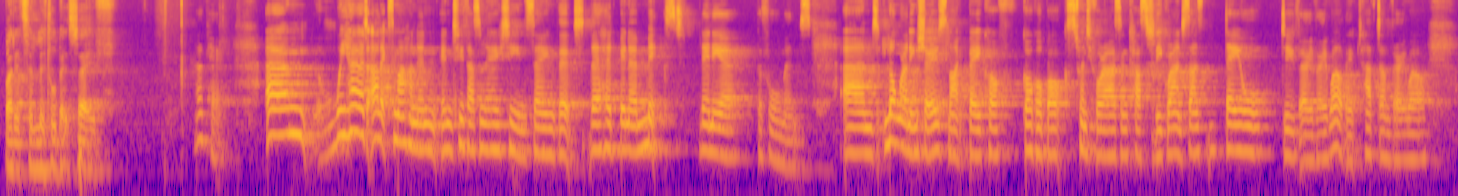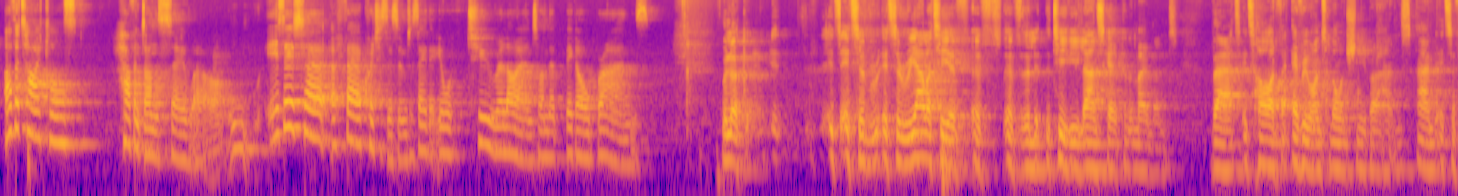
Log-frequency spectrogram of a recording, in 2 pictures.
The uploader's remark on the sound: Highlights from the top commissioning panels from this year’s Edinburgh Television Festival.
